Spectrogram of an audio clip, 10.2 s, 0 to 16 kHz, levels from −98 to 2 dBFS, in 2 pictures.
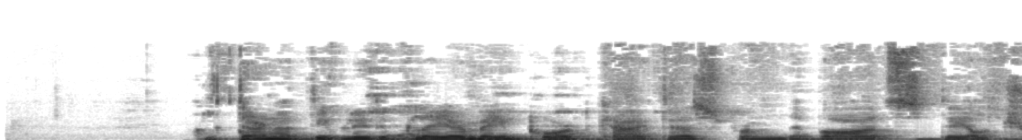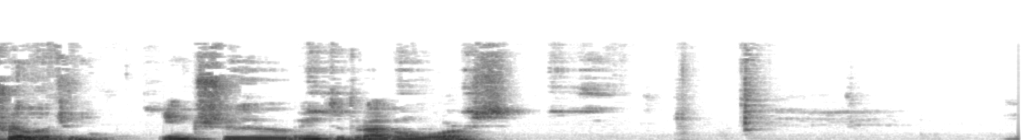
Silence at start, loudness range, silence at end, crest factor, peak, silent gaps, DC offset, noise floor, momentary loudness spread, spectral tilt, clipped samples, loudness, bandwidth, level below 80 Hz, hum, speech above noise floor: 1 s; 10 LU; 1.35 s; 18 dB; -2 dBFS; none; under 0.1%; -80 dBFS; 15 LU; -6.5 dB/octave; under 0.1%; -18 LUFS; 11.5 kHz; -44 dBFS; none; 62 dB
